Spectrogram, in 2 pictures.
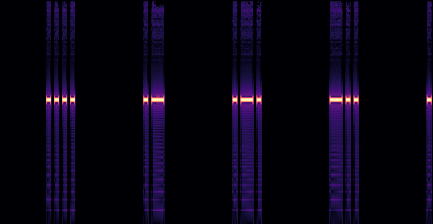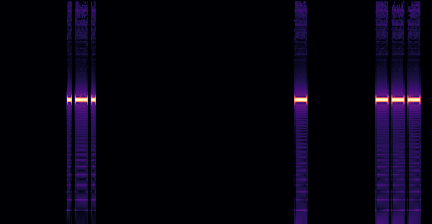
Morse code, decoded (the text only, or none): HARDER TO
